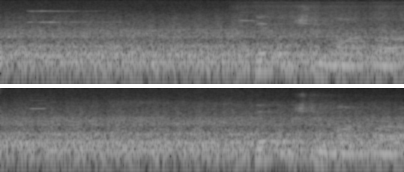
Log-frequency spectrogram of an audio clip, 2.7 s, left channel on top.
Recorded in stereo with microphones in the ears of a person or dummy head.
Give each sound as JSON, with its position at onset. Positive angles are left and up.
{"t": 1.7, "sound": "a man speaking", "side_deg": -5, "distance_m": 0.9}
